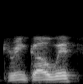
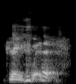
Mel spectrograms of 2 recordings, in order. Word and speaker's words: Drinkwitz: A lot of announcers say Drinkowitz, and I don't like that. Drinkwitz. just the two syllables. There's no A in it.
